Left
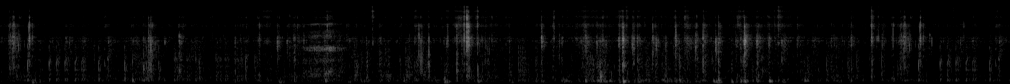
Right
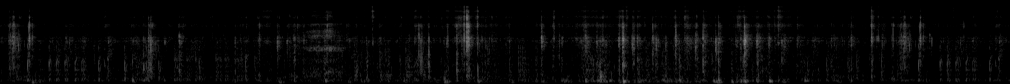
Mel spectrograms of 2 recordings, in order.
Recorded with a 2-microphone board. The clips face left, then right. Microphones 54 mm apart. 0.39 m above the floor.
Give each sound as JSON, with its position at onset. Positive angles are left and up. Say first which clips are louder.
{"t": 3.0, "sound": "a gasp", "louder": "left 5 dB", "side_deg": 10, "distance_m": 3.0}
